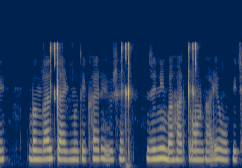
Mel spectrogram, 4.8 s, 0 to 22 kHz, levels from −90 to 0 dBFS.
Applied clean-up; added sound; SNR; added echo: neural mask model Resemble Enhance denoiser.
